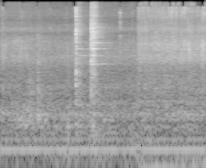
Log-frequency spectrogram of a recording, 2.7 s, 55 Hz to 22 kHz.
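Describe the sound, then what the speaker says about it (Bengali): Taro stolons cooked with a little sugar get stirred in a pan, a quiet simmering hiss broken by two sharp metallic clinks of a utensil against the pan. "দিয়ে আরও 1 মিনিট ভালো করে নেড়ে ঢাকা দিয়ে রেখে দেবো"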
